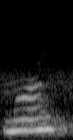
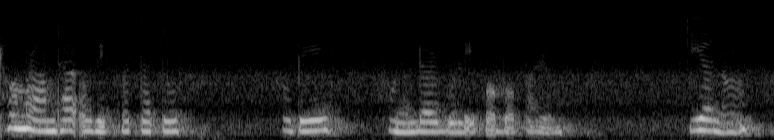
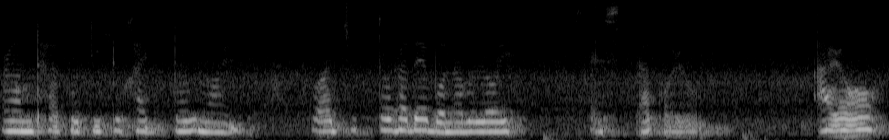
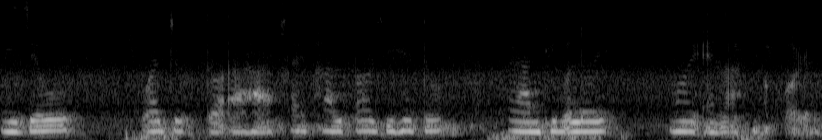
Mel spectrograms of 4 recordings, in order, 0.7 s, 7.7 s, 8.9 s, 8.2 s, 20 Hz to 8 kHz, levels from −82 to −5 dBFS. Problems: background sounds at intervals, low volume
